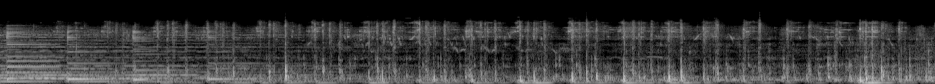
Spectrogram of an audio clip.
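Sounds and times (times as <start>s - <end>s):
horse hooves clip-clopping at a hitch rack: 0.2s - 9.3s.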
